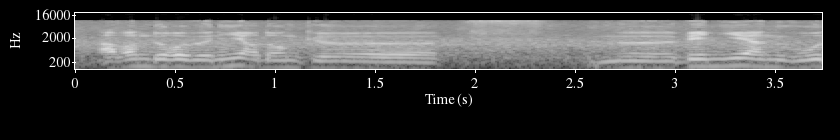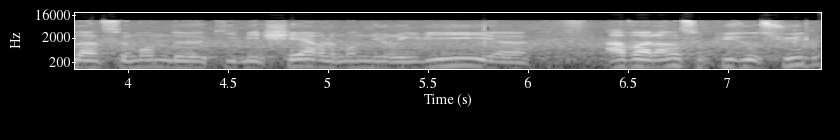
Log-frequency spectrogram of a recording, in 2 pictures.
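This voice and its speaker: A man with a southern French accent speaks at a fairly slow pace with fairly even intonation and long, frequent pauses. Noticeable background noise and audible room echo fill the recording. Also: medium pitch for a man. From southern France, Béziers (Hérault). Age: 40s. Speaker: rugby club director, former rugby player. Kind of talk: interview. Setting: outdoors at a stadium. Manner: hesitant, many fillers.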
